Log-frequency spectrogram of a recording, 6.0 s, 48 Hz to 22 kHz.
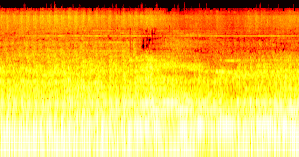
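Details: Big-turbo TT first start after sitting a long time, oil primed, on 2-year-old fuel: uneven, lumpy idle with stumbles in the exhaust beat; a misfire.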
